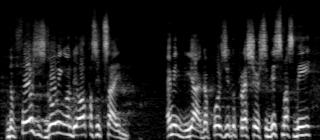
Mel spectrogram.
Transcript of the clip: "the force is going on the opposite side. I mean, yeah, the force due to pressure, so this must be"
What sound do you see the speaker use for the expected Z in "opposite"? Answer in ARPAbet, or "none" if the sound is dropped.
S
